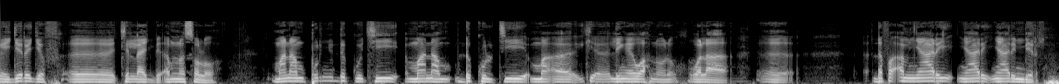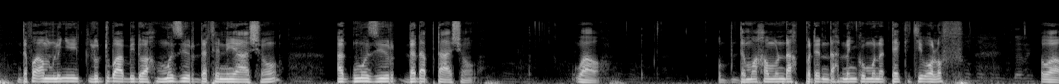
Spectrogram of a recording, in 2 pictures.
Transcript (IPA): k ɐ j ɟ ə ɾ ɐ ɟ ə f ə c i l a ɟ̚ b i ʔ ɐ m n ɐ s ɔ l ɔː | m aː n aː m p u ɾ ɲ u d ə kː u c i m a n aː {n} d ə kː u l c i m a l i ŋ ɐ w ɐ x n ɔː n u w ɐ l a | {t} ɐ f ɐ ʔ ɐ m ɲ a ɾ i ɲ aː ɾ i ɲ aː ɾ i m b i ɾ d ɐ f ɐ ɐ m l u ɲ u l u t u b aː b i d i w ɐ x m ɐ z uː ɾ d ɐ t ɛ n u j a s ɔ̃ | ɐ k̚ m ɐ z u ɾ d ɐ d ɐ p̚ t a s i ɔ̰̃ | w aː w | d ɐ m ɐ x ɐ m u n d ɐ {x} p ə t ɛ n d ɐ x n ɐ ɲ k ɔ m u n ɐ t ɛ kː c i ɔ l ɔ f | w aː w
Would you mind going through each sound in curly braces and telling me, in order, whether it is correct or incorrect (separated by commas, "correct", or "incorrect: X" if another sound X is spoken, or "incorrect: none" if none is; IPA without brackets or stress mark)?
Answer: incorrect: m, incorrect: d, correct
